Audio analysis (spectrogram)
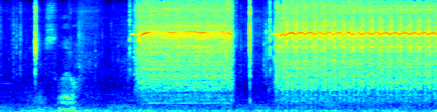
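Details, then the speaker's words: Powered grease gun on an old International cabover truck: high steady whine in two long pulls, gun straining as the fitting won't take grease; blocked fitting, to be replaced later. "slow just isn't going to take any guess only to do there is not today but another day I'll pull that"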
